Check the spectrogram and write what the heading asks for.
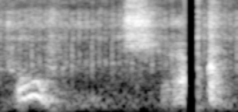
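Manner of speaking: normal talking voice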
